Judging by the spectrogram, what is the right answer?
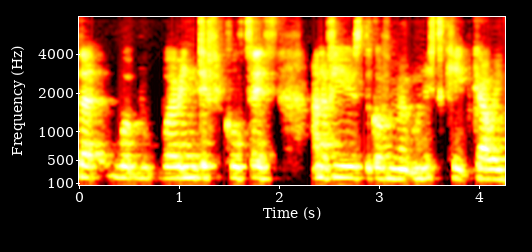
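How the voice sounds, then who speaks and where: The speaker talks in a flat monotone with a Lancashire accent. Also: woman. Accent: Bolton accent, noticeable. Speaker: lawyer presenting a seminar. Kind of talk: seminar presentation. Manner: repeats words, some hesitations.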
